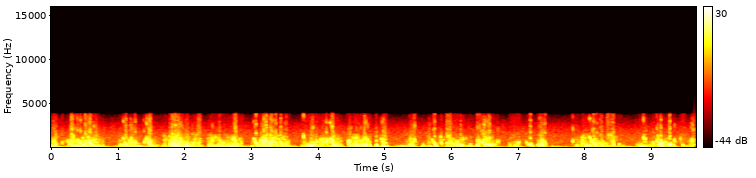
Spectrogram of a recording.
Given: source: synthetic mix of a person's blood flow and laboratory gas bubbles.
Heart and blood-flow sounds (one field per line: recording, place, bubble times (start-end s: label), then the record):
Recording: Doppler ultrasound of blood flow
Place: precordium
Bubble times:
0.00-0.86 s: bubbles
0.99-2.33 s: bubbles
2.36-2.96 s: bubbles
3.02-3.63 s: bubbles
3.78-4.42 s: bubbles
4.46-5.12 s: bubbles
5.38-5.53 s: bubbles
5.60-6.39 s: bubbles
6.42-6.78 s: bubbles
6.89-7.50 s: bubbles
7.81-8.60 s: bubbles
8.80-9.43 s: bubbles
9.46-9.69 s: bubbles
From the record:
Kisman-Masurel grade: 444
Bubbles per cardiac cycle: continuous sound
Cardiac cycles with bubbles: 100%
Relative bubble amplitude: maximal (0.775 to 0.999)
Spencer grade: 4 (maximum detectable bubble signal sounding continuously throughout systole and diastole of every cardiac period, and overriding the amplitude of the normal cardiac signals)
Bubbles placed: anywhere in the cardiac cycle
